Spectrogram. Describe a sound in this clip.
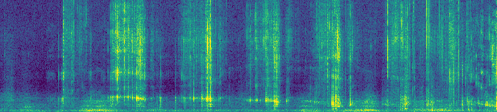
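A man bites and crunches a crisp pastry close to a microphone.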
